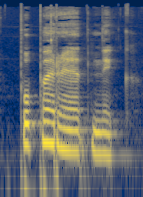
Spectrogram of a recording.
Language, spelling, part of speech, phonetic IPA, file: Ukrainian, попередник, noun, [pɔpeˈrɛdnek], Uk-попередник.ogg
- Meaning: 1. predecessor 2. precursor, forerunner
